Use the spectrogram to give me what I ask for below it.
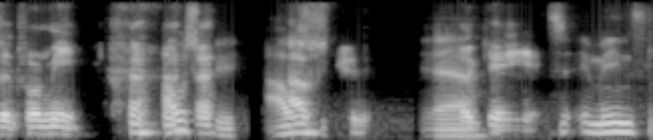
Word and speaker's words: Afsky: I know Mercury is Volkesong, and Afsky, yeah, I think you have to pronounce it for me. Afsky.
